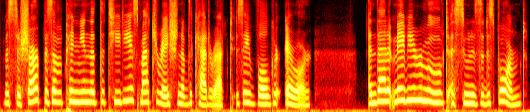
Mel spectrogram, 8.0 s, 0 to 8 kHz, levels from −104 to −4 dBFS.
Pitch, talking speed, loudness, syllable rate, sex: 255 Hz, 210 wpm, -17 LUFS, 6.1 syllables/s, female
